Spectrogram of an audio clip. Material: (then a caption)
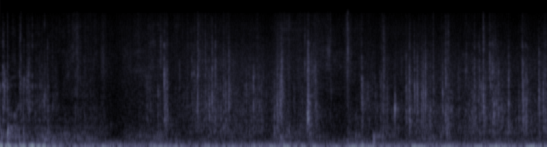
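Plastic. Gloved hands scrub and press sponges over the keycaps of a black plastic gaming keyboard lying on a desk, making the keys click. Soft crinkly scrubbing runs throughout, broken by many short, bright clicks over a steady low hum.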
